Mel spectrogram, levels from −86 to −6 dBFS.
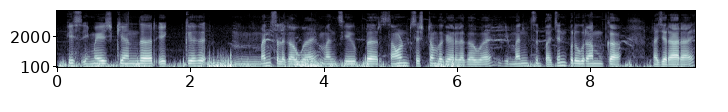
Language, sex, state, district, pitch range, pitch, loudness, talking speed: Hindi, male, Rajasthan, Barmer, 120-135 Hz, 130 Hz, -18 LUFS, 170 wpm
